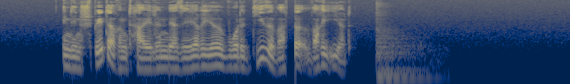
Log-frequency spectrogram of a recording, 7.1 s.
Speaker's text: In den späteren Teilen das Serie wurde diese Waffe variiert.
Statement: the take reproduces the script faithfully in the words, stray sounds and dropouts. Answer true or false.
false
